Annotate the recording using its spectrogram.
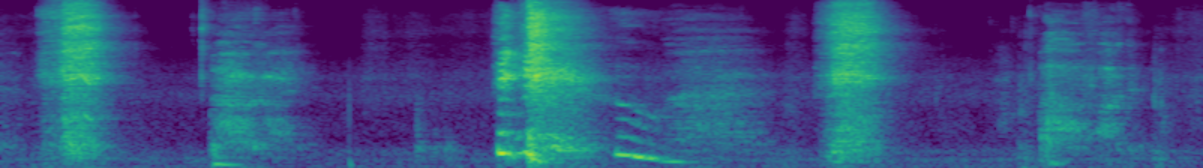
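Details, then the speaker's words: Woman with a run of big, harsher-than-usual sneezes and a tickling nose, suspecting a grass pollen allergy: several forceful, explosive sneezes with gasping breaths between them. "Oh, I think I have to sneeze again. Oh, God. Oh, excuse me, they're so big."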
